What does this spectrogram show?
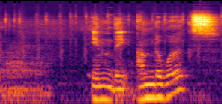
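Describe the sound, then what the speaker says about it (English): A man's pet dogs whine and growl in close, drawn-out bursts, first low and then louder, as he talks over a video game. "sorry about my dogs"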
